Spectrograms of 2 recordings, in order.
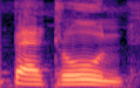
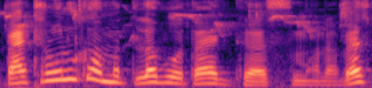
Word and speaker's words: petrol: it's pronunciation of petrol people say patrol patrol but petrol is not a word uh as i used here patrol means gust petrol petrol let's move some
